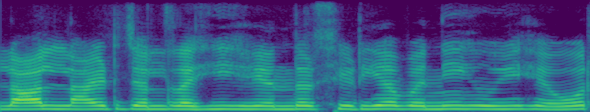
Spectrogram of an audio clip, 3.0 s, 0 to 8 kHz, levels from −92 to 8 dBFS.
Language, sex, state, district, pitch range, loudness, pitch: Hindi, female, Chandigarh, Chandigarh, 230-240 Hz, -16 LUFS, 235 Hz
